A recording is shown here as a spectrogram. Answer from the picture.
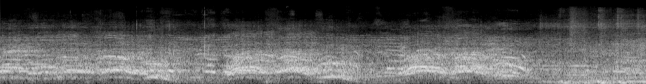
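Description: A large crowd of marchers shouting a slogan together, the chanted phrase repeating in rhythmic rising-and-falling calls.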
